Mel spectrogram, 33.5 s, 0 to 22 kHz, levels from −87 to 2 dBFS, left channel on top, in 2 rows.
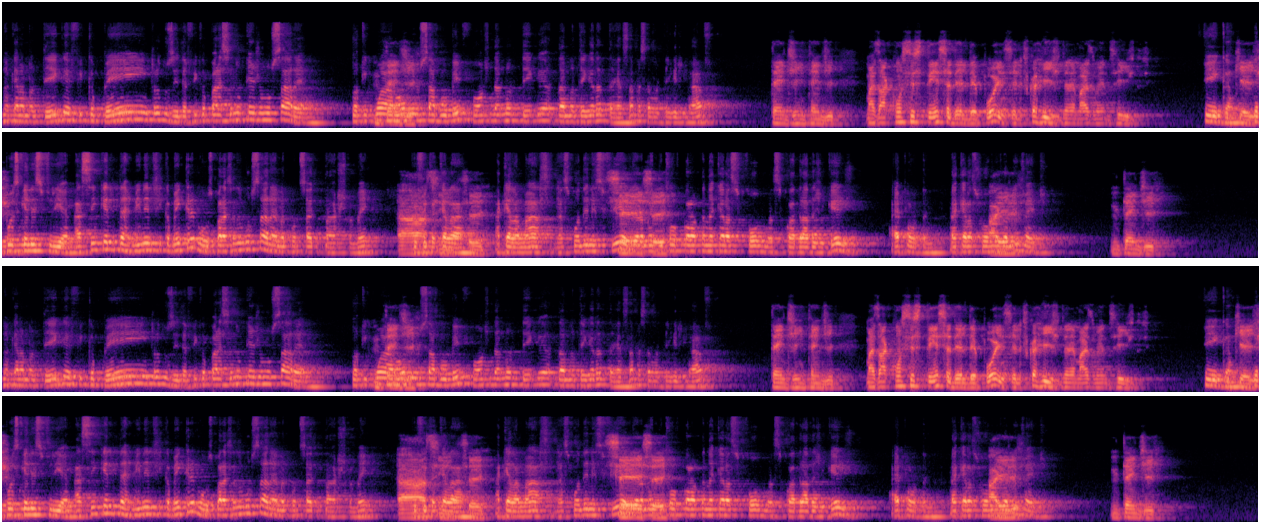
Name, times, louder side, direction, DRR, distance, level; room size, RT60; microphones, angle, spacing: voice 1, 0.0-4.2 4.7-9.4 16.0-21.7 22.4-23.0 23.3-28.1 28.6-30.6, left 1 dB, 20° left, 2 dB, 1.9 m, -20 dB
voice 2, 4.9-5.5 10.2-11.1 11.5-15.1 16.4-16.8 22.0-23.2 24.8-25.6 29.9-30.3 31.5-32.2, right 1 dB, 30° right, 6 dB, 0.8 m, -21 dB
22.5 x 13.0 x 9.2 m, 1.2 s
head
